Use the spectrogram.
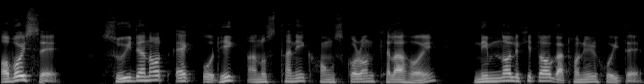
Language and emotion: Assamese, neutral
